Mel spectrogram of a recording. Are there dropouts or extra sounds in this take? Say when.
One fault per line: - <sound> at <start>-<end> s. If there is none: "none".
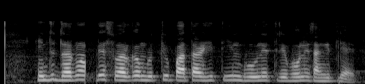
- dropout at 0.8-1.0 s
